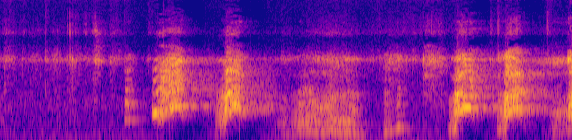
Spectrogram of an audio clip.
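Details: Dachshunds on the trail of an olive-raiding possum give loud, rough barks in quick succession, with a strained whining yelp between bursts.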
